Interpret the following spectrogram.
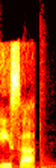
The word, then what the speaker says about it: Isa: In Arabic, the name is pronounced Isa.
